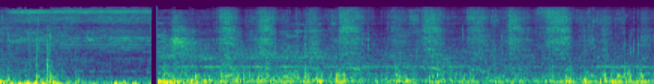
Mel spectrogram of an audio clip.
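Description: Wind buffeting the microphone and road noise from a bicycle riding along a highway shoulder, broken by a sudden short gap about a second and a half in.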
